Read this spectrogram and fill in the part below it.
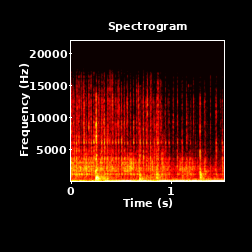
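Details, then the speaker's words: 1971 Honda CT90 at about 1200 miles, rear wheel raised and spun by hand: low chain rattle with scattered light ticks each turn, something hitting; owner suspects the chain rubbing on something, possibly a rock stuck near the kickstand. "So it's pretty hard to tell what's going on here. Obviously there's the noise of the chain like rattling when I spin it."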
